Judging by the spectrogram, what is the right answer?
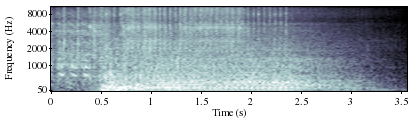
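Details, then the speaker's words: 2002 Holiday Vacationer RV with 8.1 liter Chevy engine, sat 3 years, no start; starter fluid sprayed into the intake while cranking, engine roars about two seconds then dies, confirming no fuel delivery from a failed fuel pump. "We're now going to make sure that that fuel pump is done. So grab yourself some starter fluid, because we're going to spray this into the intake and then crank it and see if the engine runs for a few seconds."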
